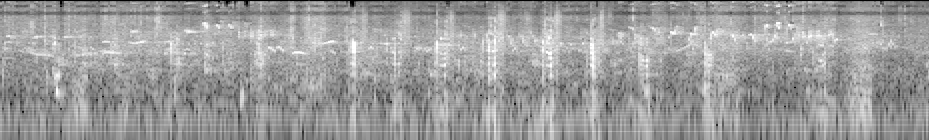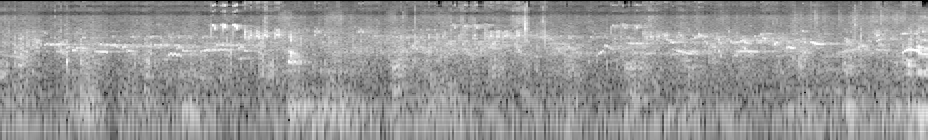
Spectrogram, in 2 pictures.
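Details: A wild boar (Sus scrofa) grunts and snorts in rough, irregular bursts throughout.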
